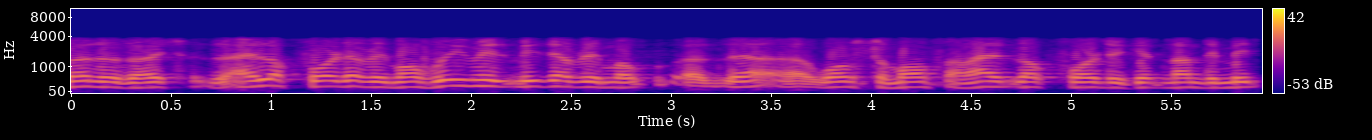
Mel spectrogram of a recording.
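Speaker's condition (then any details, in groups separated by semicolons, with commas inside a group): Young onset Parkinson's; diagnosed at 48, right hand tremor first, slow progression over about 10 years; worsening tremor and movement, barely walks, feet freezing, falls, sways, morning medication takes 40 minutes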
